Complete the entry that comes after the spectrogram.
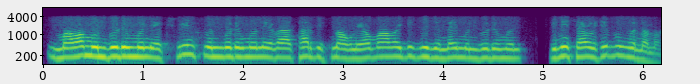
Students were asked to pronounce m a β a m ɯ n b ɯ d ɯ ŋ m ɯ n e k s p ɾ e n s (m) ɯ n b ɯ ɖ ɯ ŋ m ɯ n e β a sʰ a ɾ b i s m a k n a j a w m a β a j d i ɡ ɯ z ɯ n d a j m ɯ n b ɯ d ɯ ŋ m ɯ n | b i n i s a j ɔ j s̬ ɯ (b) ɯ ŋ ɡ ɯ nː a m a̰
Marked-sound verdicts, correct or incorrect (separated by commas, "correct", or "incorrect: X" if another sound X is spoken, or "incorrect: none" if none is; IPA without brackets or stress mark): correct, correct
